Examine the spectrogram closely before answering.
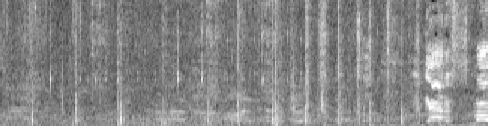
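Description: Footsteps patter steadily on pavement.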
